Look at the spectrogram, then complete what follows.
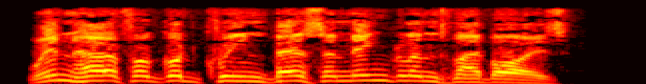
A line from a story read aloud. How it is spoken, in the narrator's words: As the ships crushed together and their beams and planking groaned in protest, Drake roared out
